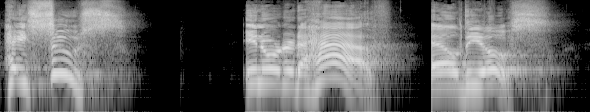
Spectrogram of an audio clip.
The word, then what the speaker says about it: El Dios: Am I saying that right? El Dios? Is that right? Yeah, close enough.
